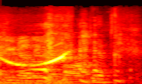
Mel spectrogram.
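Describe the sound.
A quick human whistle that dips slightly and then glides upward, lasting about half a second, with murmuring voices and faint laughter underneath.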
